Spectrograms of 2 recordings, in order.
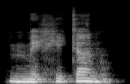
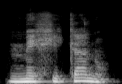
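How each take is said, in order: No difference in how they are said.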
